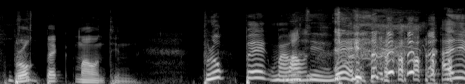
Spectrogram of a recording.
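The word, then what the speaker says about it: Brokeback Mountain: 발음이 브록백 마운틴.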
